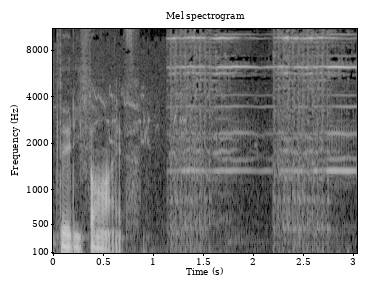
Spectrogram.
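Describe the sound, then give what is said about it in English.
An office telephone rings with an incoming call in 1935, a bright, bell-like ring in two bursts with a short gap between them, following a brief moment of talk. “There's a phone call to the office of Dr. John Dryden, an Auckland physician.”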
